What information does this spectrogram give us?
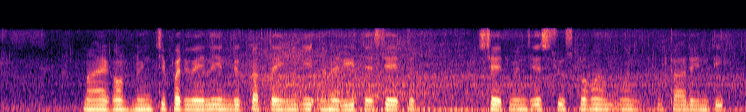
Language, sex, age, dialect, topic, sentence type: Telugu, male, 51-55, Utterandhra, banking, statement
